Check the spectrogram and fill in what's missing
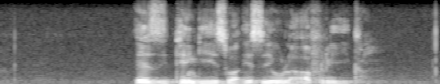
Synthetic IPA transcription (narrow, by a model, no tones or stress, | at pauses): ezitʰeŋɡʱiswaʔɛsewulaʔafriːk̬ʼḁ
